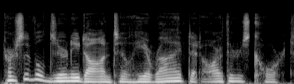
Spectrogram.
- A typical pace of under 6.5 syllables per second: Yes, 5.2 syllables/s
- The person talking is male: Yes, male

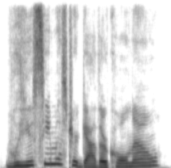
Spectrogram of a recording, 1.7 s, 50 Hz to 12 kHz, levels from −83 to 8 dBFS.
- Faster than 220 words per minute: No, fast, 210 wpm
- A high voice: Yes, very high, 250 Hz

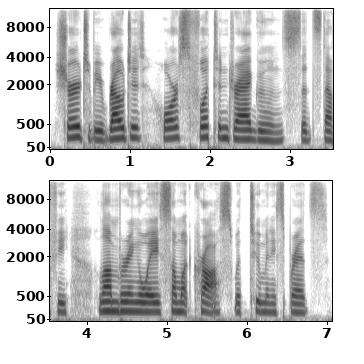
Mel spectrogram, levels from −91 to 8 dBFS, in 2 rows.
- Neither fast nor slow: Yes, average, 155 wpm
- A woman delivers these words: Yes, female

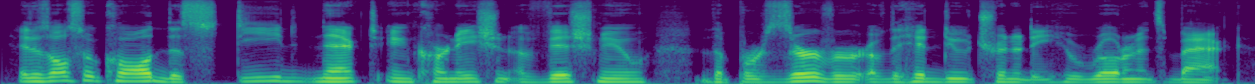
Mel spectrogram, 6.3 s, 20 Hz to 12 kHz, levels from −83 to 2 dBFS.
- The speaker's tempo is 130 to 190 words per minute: No, average, 200 wpm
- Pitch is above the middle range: No, low, 125 Hz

